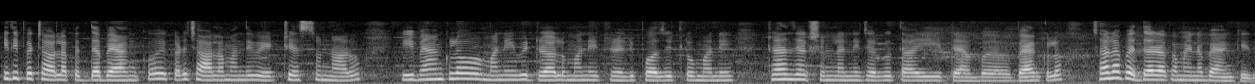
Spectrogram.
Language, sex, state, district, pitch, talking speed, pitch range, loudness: Telugu, male, Telangana, Nalgonda, 200 Hz, 135 wpm, 190-225 Hz, -16 LUFS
